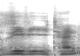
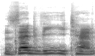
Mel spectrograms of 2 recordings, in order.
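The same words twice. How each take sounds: First: The letter is said 'zee', American style. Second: The letter is said 'zed', non-American style.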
